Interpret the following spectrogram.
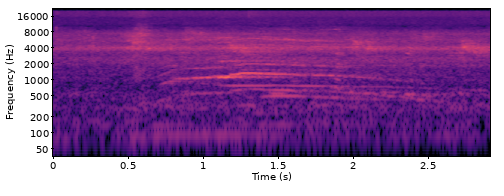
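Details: Stray cats fighting give a drawn-out, wavering yowl that rises and bends over about a second, against a low background rumble.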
